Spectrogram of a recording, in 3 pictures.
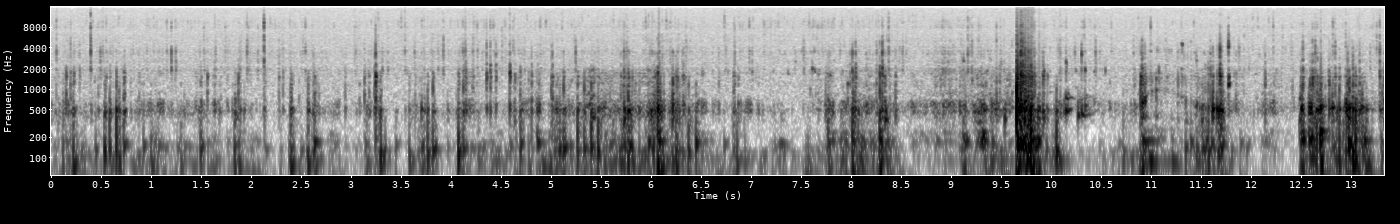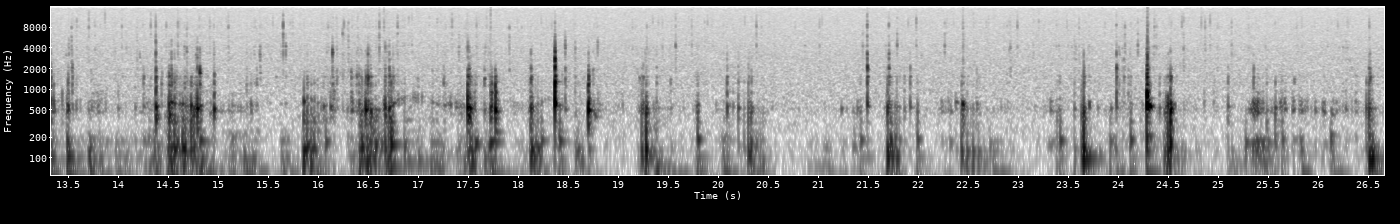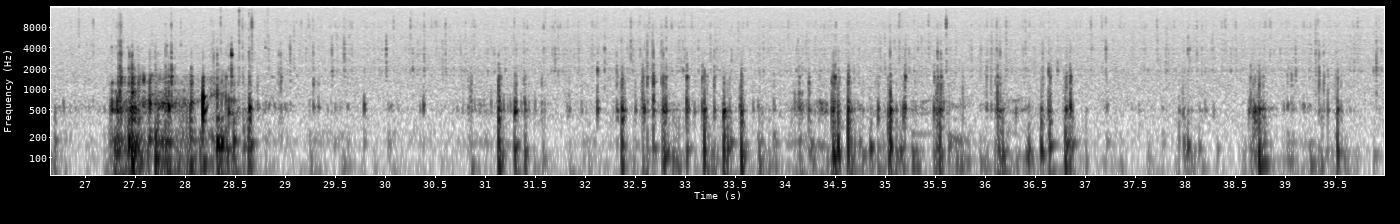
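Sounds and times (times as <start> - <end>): muffled water sloshing: 0.0 - 19.4.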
